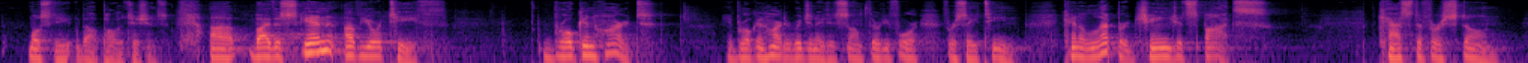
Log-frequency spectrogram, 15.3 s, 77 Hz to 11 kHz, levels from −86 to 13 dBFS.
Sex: male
